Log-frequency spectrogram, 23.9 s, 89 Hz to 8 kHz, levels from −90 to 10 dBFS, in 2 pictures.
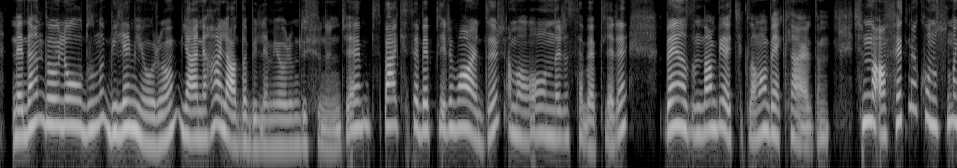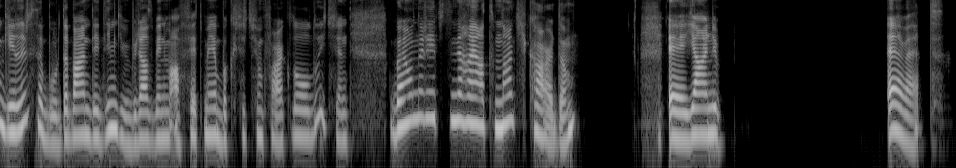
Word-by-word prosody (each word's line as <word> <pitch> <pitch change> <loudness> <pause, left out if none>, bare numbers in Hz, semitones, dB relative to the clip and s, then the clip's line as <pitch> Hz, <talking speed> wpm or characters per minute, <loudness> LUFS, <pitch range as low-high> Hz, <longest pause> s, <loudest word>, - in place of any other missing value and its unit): Neden 265 +10 +2
böyle 285 -1 +3
olduğunu 275 +1 +1
bilemiyorum. 230 - +2
Yani, 205 -3 +2
hâlâ 210 - +2
da 180 -2 -4
bilemiyorum 165 0 -6
düşününce. 90 - -5
Bis 275 -2 -12
belki 280 -1 +2
sebepleri 255 -1 -2
vardır 245 - +2
ama 215 -4 -3
o, - - -3
onların 210 -2 -4
sebepleri. 210 - -5 0.5
Ben 255 - +6
en 280 - +5
azından 245 +1 +1
bir 265 - +1
açıklama 230 +2 -2
beklerdim. 200 - -3 0.4
Şimdi 310 +1 +4
affetme 310 - +2
konusuna 305 -2 -1
gelirse 255 - +1
burada, 180 +3 -3
ben 215 0 +3
dediğim 210 +5 +1
gibi 190 -6 -6
biraz 195 +1 -1
benim 200 0 -3
affetmeye 205 - -2
bakış 185 +3 -10
açım 210 +1 -9
farklı 200 +1 -5
olduğu 210 - -4
için 200 - -8 0.5
ben 260 +4 +5
onların 340 +2 0
hepsini 325 -2 -1
hayatımdan 290 -1 +3
çıkardım. 245 -1 -1 1.2
Eee, 200 -1 +7
yani 220 0 +4 2.1
Evet. 200 -10 +2
225 Hz, 120 wpm, -25 LUFS, 200-270 Hz, 2.1 s, Eee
